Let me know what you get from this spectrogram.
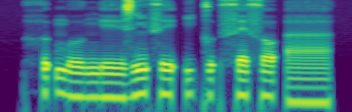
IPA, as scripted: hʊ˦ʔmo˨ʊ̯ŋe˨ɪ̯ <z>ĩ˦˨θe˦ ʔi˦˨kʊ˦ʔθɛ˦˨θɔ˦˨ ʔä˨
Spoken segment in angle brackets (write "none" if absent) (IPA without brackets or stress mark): z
